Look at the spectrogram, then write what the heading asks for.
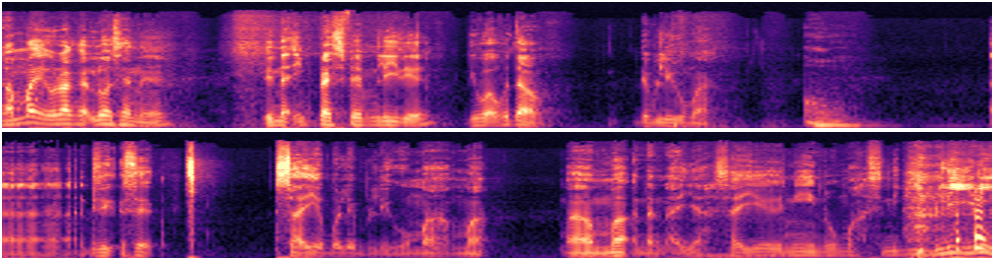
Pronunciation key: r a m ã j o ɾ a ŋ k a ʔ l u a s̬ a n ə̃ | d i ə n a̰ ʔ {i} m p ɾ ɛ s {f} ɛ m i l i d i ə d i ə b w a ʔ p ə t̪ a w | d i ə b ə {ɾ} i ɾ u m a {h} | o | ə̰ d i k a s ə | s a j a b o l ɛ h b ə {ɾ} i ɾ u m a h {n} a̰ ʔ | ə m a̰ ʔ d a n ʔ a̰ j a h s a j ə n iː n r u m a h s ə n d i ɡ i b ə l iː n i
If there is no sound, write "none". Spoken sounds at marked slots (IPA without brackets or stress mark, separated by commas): i, f, l, h, l, m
